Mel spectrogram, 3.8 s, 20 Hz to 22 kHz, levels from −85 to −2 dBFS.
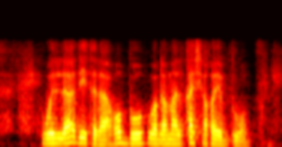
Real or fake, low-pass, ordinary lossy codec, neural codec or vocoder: fake; 7.2 kHz; AAC, 32 kbps; codec, 16 kHz, 0.3 kbps, FocalCodec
